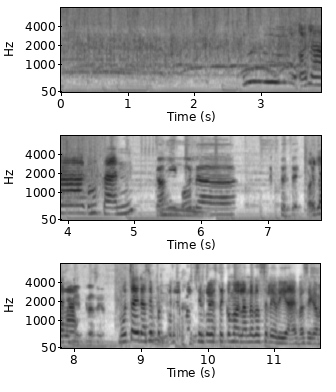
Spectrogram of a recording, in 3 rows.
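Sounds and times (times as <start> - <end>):
audience applause: 0.0 - 4.7
laughter: 0.1 - 4.5, 7.0 - 8.0, 9.1 - 10.2
speech: 2.7 - 6.6, 7.2 - 11.6.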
